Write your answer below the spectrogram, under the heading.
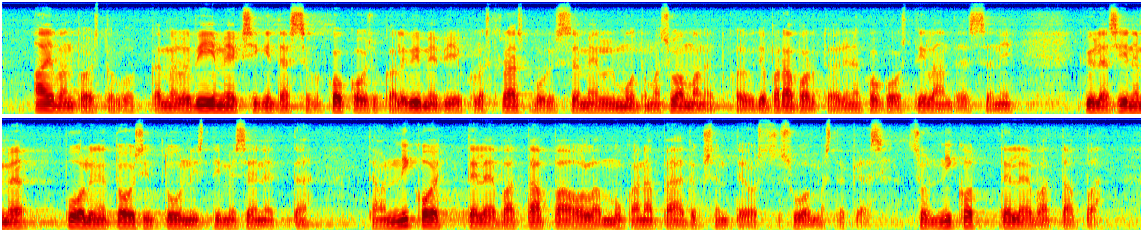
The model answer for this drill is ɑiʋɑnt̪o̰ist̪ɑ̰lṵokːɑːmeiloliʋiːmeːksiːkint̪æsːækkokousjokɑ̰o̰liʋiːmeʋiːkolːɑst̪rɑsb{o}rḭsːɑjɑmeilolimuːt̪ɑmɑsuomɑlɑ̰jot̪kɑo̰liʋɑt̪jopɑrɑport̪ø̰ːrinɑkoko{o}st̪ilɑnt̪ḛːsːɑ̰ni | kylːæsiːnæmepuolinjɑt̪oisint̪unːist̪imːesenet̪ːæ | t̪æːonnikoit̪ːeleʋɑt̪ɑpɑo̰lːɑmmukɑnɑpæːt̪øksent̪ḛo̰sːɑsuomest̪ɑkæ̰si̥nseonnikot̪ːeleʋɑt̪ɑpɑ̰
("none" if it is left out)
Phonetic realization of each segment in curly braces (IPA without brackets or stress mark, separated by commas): u, u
